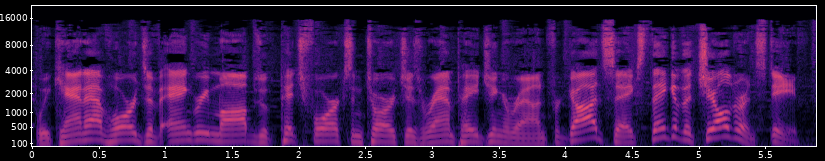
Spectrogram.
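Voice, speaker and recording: A man's voice: a little high, lively intonation, normal speed, fairly bright tone, soft background music. A man hosting a sports radio show with casual banter, joking in a wry, mock-serious way. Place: radio studio.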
